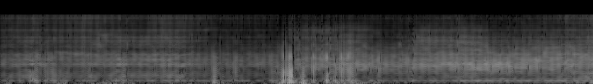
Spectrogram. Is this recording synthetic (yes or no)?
yes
